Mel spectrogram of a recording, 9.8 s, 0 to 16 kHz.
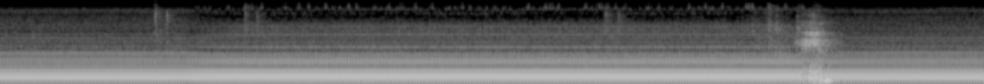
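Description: Steady electronic buzz from the audio test setup: one unchanging pitch with a long row of evenly spaced overtones. A brief scratchy noise comes about 8 seconds in.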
